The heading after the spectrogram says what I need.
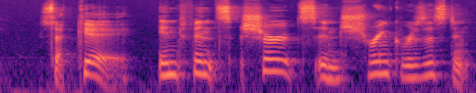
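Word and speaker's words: sacque: at the bottom and it's spelled sake s a c q UE e sake infants shirts and Shrink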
